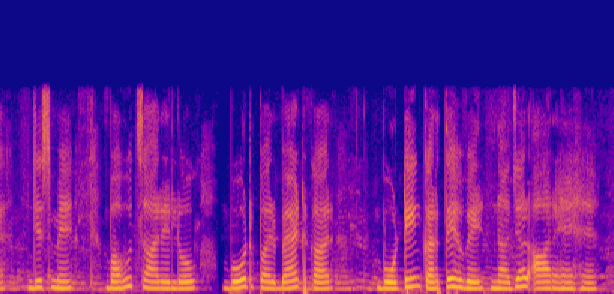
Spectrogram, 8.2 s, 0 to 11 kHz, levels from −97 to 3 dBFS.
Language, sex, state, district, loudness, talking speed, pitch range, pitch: Hindi, female, Jharkhand, Palamu, -16 LUFS, 100 wpm, 235-255 Hz, 240 Hz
